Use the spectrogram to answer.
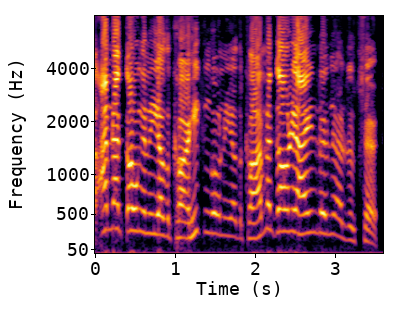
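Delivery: high, loud whiny refusal; mock moaning.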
